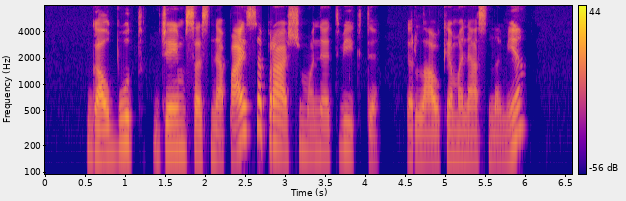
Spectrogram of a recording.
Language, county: Lithuanian, Kaunas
